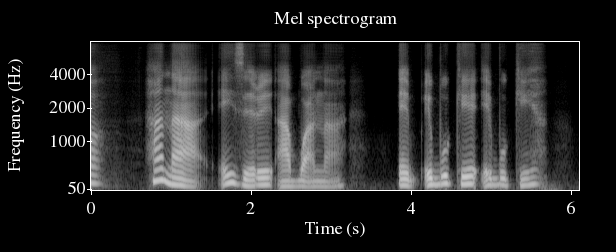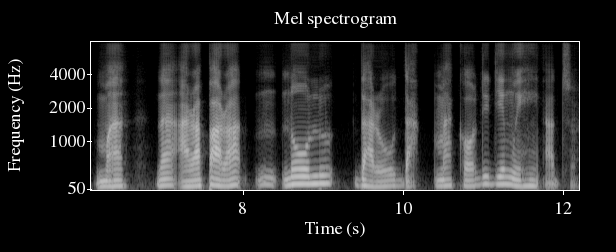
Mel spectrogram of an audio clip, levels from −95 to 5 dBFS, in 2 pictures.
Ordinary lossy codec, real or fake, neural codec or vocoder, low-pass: none; fake; codec, 16 kHz, about 1 kbps, DyCAST, with the encoder's durations; none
